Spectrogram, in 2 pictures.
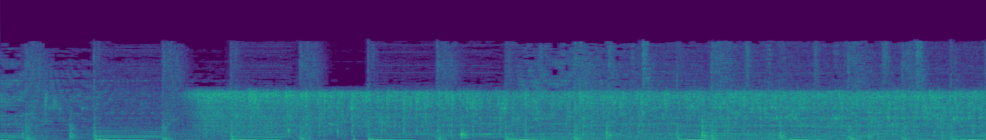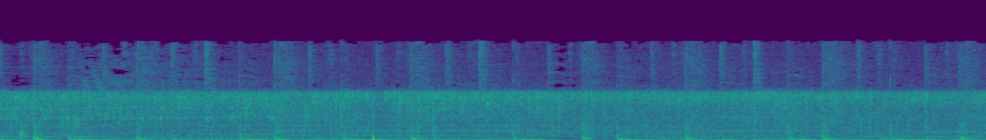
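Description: Garlic and chopped onion sizzling in hot oil in a frying pan, stirred with a spatula; the sizzle gets much stronger about a second in and stays steady.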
